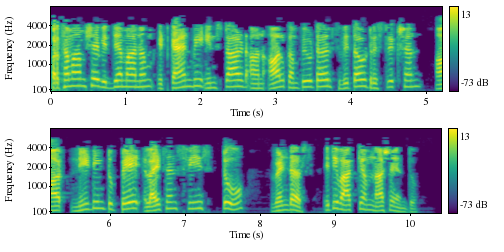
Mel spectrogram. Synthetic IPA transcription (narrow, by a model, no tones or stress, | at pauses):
pɾɐt̪ʰɐmaːmʂeːʋid̪jɐmaːnɐmiʈkɛ̃ːnbiːʔĩnsʈaːlɖãːnɔːlkɐ̃mpjuːʈɐɾsʋit̪ʰawʈɾisʈɾikʃɐ̃n | aːɾniːɖĩŋʈupeːlɐjsensfiːs | ʈu | ʋẽɳɖɐɾs | it̪iʋaːkjɐmnaːʃɐjɐnt̪u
